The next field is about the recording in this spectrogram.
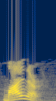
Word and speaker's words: minor: 注意哦，这里的字母 i 的读音不再是短的 e，而是 i 它的本音了， minor， minor。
